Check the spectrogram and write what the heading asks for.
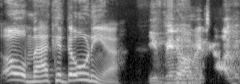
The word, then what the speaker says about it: Macedonia: __ ] this up it is macadonia because in that language the C's are hard and they're said like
